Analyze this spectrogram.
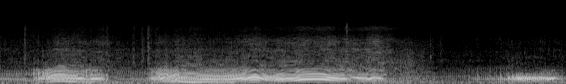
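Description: A dirt bike engine revs up and down in loud bursts close by.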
